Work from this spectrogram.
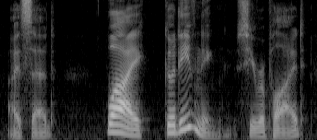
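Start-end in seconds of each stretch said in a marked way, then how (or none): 1.0-2.2 high, bright-voiced nurse, noticeably higher and louder; nurse's voice pitched high and loud. A narrator's reading. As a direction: play the prim hospital nurse, pitched well up.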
